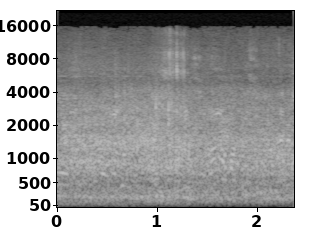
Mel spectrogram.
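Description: Indistinct voices of footballers calling out across an outdoor pitch, over steady outdoor background noise.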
